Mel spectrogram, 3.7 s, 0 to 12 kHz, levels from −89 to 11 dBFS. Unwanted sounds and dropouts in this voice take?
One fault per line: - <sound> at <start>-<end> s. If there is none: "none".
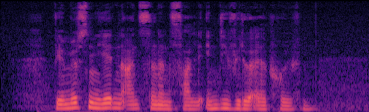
none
